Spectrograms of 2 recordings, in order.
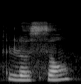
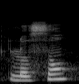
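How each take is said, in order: No difference in how they are said.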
